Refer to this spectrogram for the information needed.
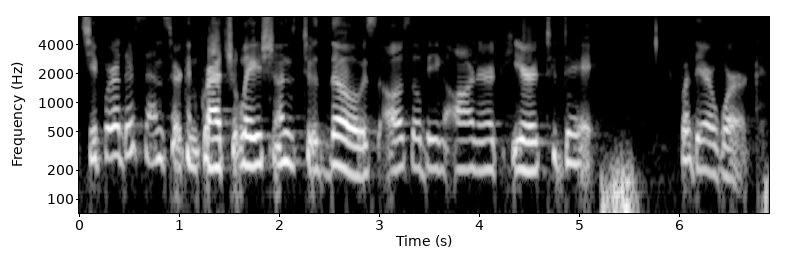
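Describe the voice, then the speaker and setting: A woman's fairly high voice with vocal fry and lively intonation against a quiet background. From Thailand. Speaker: college professor. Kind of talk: award acceptance speech. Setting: hotel ballroom ceremony with audience. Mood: warm, appreciative. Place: hall. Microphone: podium.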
